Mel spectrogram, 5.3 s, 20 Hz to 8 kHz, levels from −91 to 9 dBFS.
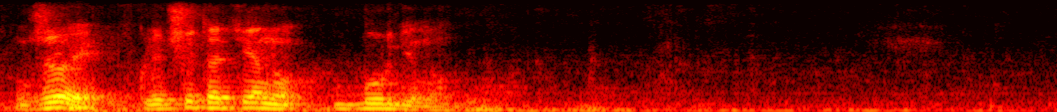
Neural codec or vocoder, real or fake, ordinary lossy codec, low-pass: none; real; Opus, 16 kbps; 7.2 kHz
